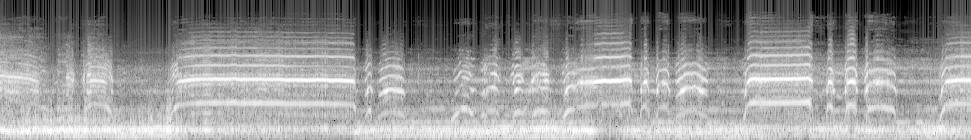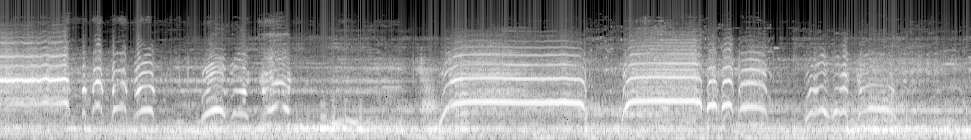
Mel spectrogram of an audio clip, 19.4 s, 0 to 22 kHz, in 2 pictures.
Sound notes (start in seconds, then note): 5.5 screaming continues; 14.0 screaming continues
